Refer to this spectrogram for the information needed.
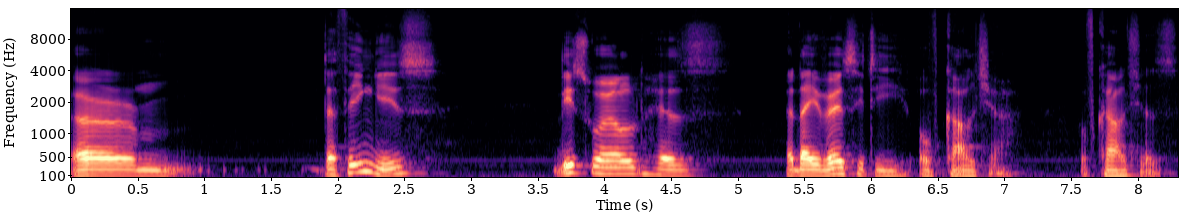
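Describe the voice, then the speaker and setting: His pace is very slow. The voice is a man's. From Tanzania. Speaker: ambassador; keynote speaker. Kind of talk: keynote speech. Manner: unscripted, with frequent hesitations. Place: hall. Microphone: podium.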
